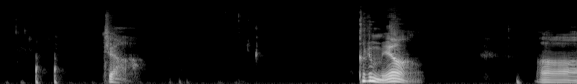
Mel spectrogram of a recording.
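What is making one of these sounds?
An elderly man speaks into a microphone with animation, in bursts.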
